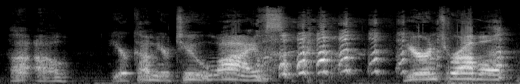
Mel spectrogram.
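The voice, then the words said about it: Impression of a friend's voice. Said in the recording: “That's a great impression of Stolly.”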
